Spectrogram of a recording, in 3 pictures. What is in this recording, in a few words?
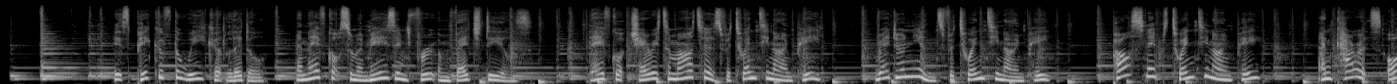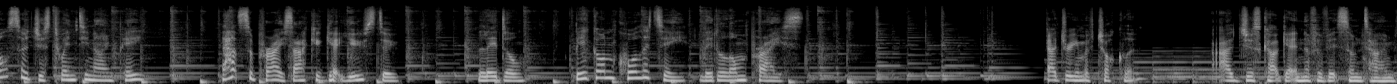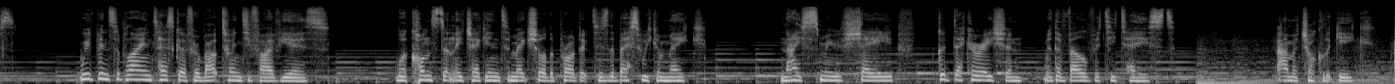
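commercial, regional accents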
